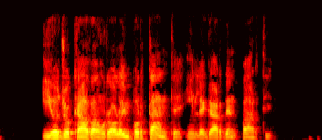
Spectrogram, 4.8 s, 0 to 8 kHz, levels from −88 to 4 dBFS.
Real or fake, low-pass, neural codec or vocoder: real; 7.2 kHz; none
